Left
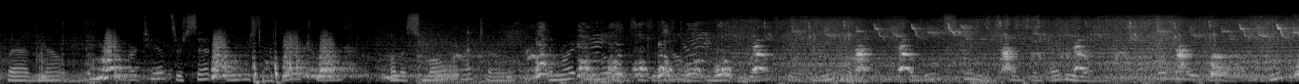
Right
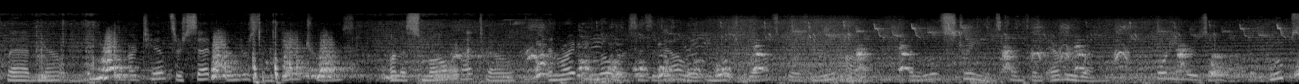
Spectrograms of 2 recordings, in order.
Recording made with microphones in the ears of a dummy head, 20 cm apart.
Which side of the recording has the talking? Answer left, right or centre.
right.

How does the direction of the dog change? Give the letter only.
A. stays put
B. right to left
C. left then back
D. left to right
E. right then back
B.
